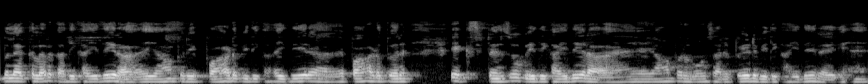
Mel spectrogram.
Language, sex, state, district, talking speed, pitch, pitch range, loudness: Hindi, male, Haryana, Charkhi Dadri, 235 wpm, 130 Hz, 125-140 Hz, -16 LUFS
